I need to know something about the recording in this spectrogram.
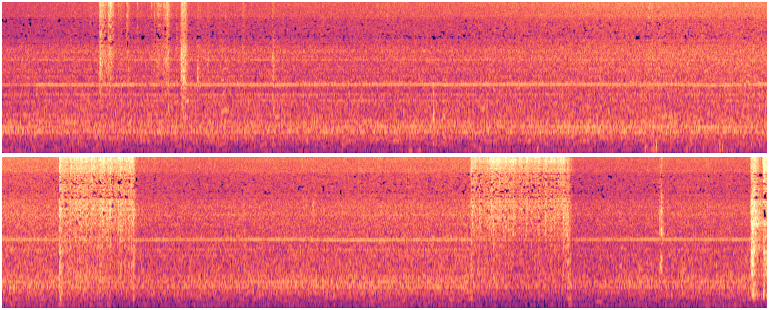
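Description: Stick (arc) welder crackling in two short welds on steel tubing, about one and a half and two seconds long, starting and stopping sharply, one past the middle and one near the end. A steady electrical hum runs underneath, with two sharp clicks a few seconds in.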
